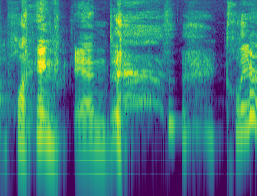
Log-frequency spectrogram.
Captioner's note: laugh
